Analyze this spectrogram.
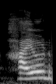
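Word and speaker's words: hyoid: हायड bone बोलते हैं।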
